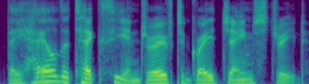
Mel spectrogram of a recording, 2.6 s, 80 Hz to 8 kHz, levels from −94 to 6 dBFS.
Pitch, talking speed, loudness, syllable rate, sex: 130 Hz, 230 wpm, -19 LUFS, 5.8 syllables/s, male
